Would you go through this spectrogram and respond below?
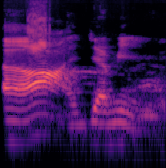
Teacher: suara hamzah kedua dibaca samar antara hamzah dan alif. Kan tulisannya a'jami. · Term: tashil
